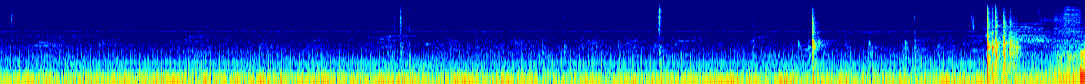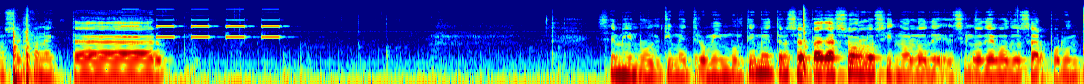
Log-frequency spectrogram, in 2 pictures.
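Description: A small tool clicks and scrapes against a phone's casing.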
